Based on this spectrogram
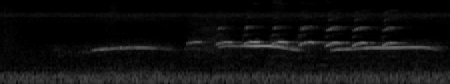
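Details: Young Long-tailed Shrike learning to sing: a clear whistled note, then a run of quick chirping notes over a sustained whistle, all fairly high and clean against a quiet background.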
